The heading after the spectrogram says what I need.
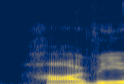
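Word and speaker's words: Javi: Like um I like the way that that Harvey is said. J A V I like I like that that name.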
